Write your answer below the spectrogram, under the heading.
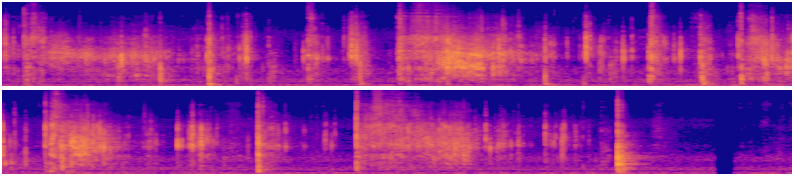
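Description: A metal spoon stirring a dry cornbread dressing mix of crumbled cornbread, croutons and sautéed vegetables in a bowl: repeated crumbly, scraping swishes broken by sharp clicks of the spoon against the bowl, with one louder knock near the end.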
